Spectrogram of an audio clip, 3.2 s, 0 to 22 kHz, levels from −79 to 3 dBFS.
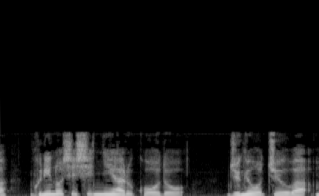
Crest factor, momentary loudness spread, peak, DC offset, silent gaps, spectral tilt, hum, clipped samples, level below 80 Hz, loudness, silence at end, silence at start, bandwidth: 14 dB; 9 LU; -6 dBFS; under 0.1%; none; -4 dB/octave; none; under 0.1%; -58 dBFS; -19 LUFS; 0 s; 0 s; 7.4 kHz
